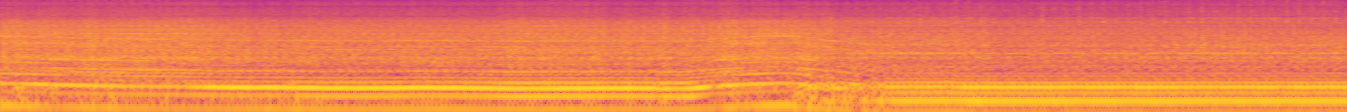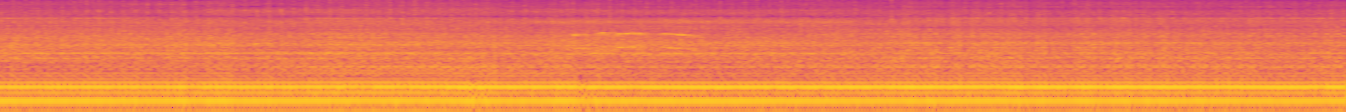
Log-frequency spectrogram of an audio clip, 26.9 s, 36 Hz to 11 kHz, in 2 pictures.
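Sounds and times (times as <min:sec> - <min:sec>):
car engine idling: 0:00.0 - 0:26.9.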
